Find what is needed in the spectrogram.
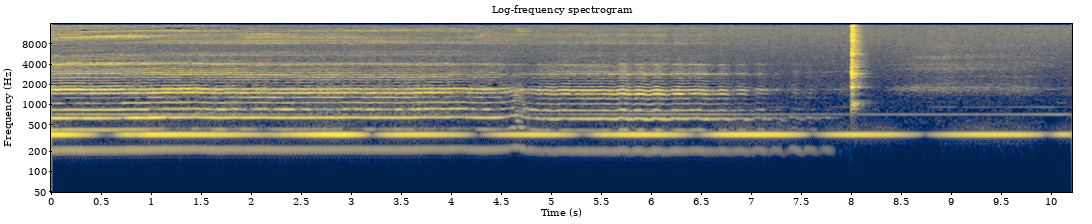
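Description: Crystal singing bowl tuned for the heart chakra, rubbed around the rim with a mallet so it sings one steady tone with a slow wobble. A woman's voice holds long notes over it, shifting pitch once about halfway, and stops about three quarters in. Just after that comes a single sharp click, and the bowl rings on alone.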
